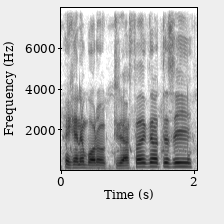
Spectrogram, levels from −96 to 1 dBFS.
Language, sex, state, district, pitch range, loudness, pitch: Bengali, male, West Bengal, Alipurduar, 130-190 Hz, -14 LUFS, 165 Hz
